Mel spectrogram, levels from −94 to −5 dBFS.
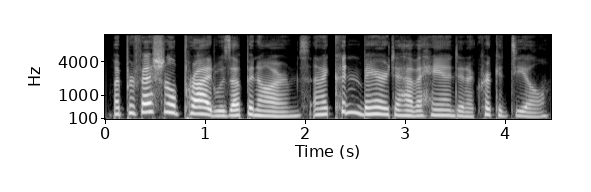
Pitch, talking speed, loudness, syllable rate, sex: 220 Hz, 255 wpm, -18 LUFS, 5.6 syllables/s, female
